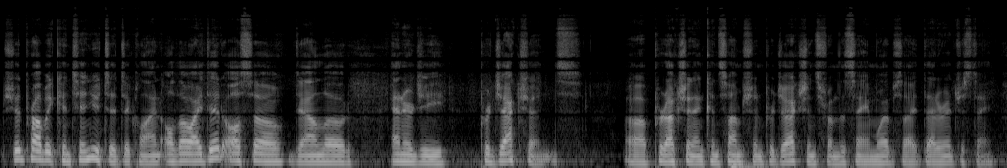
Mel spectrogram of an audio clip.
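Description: A man co-hosting a conversational podcast, explaining things in a measured way as he thinks aloud. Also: medium pitch, creaky, dry recording. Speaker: podcast co-host.

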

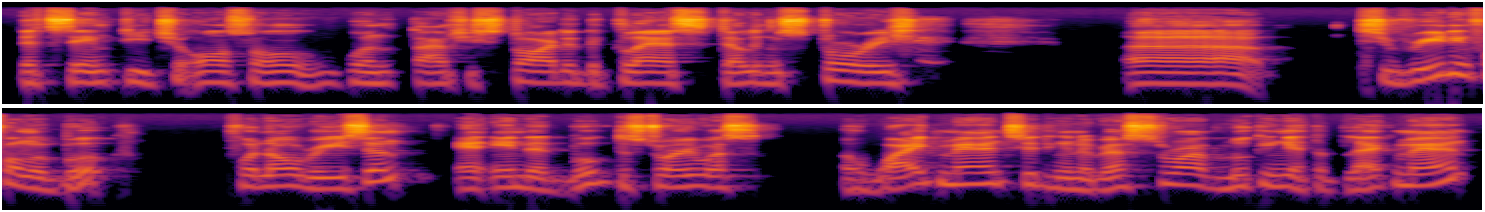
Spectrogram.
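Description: A man's voice: medium pitch, fairly quick. A man, a podcast guest, telling his own experiences in an earnest, reflective way, with many "like" fillers. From Netherlands. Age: adult. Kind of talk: conversational interview storytelling.

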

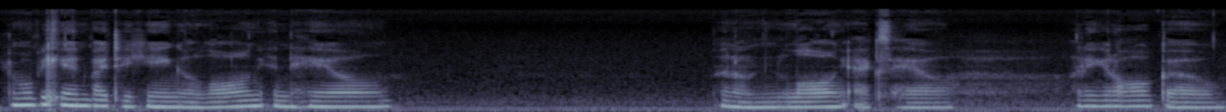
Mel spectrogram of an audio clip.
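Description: Very slow, soft low-voiced woman guiding meditation. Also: fairly even intonation, a little hiss or hum. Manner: soft, breathy, gentle, with long pauses between short phrases. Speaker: guided meditation leader. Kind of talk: guided imagery meditation, slow and soothing.

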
